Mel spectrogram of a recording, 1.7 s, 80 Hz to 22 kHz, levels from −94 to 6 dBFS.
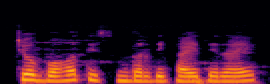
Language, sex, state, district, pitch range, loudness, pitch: Hindi, female, Uttarakhand, Uttarkashi, 185-215 Hz, -17 LUFS, 190 Hz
